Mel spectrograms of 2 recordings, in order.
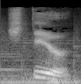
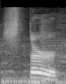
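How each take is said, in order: First: The vowel is a hard long 'ee' sound. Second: The vowel is a short 'er' sound. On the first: The speaker calls it wrong. "yung matigas siya na E" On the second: The speaker calls it right. "Pero ang totoong pronunciation dyan ay stir"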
